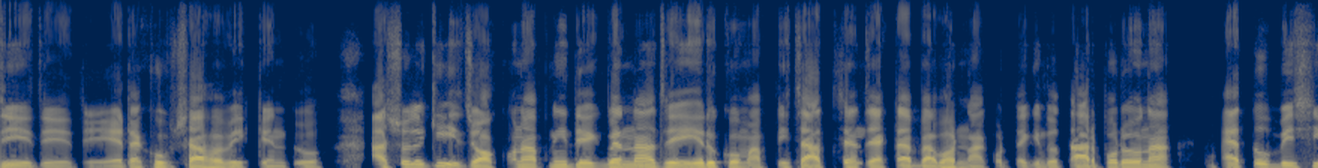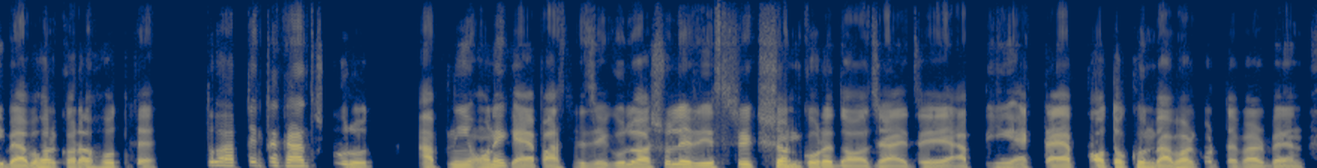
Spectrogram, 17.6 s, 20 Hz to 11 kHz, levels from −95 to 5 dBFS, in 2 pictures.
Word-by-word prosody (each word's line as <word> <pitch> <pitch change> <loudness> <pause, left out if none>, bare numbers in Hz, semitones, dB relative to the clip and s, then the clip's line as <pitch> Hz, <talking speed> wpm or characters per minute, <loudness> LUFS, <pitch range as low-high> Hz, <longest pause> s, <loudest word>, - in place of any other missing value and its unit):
জি, - - 0 0.2
জি, - - -4 0.2
জি। - - -17 0.2
এটা 130 - -1
খুব 145 -2 +2
স্বাভাবিক 110 -1 +3
কিন্তু। 95 -1 -8 0.5
আসলে 165 +8 0
কি 190 - 0 0.2
যখন 115 +8 +2
আপনি 160 +2 -5 0.2
দেখবেন 135 +5 +2
না 175 - +5
যে, 135 - +4
এরকম 135 +3 +3
আপনি 135 - -12
চাচ্ছেন, 115 +5 +2
যে - - +2
একটা 120 - -2
ব্যবহার 110 +4 +3
না 100 - 0
করতে 105 -1 -13
কিন্তু 115 +1 -4
তারপরেও 140 +7 +2
না 160 - +4 0.5
এত - - -6 0.2
বেশি 130 +6 -1
ব্যবহার 130 +5 +4
করা 140 0 +3
হচ্ছে। 135 0 -1 0.4
তো - - -5
আপনি 215 - -7
একটা 230 - -4
কাজ 190 0 +4 0.2
করুন, 145 -5 0 0.4
আপনি 165 +6 -3 0.2
অনেক 175 +5 +3
app - - -4
আছে 120 +4 -15
যেগুলো 130 +5 -1
আসলে 160 +4 0
restriction 165 +6 +2
করে 130 -2 +5
দেওয়া 100 -2 +1
যায়। 95 -2 +1
যে 110 - -1 0.2
আপনি 120 +4 -21 0.2
একটা 120 - -5
app - - -3
কতক্ষণ 135 +5 +2
ব্যবহার 120 +2 +3
করতে 115 - -7
পারবেন 110 -2 -1
130 Hz, 180 wpm, -24 LUFS, 110-150 Hz, 0.5 s, না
